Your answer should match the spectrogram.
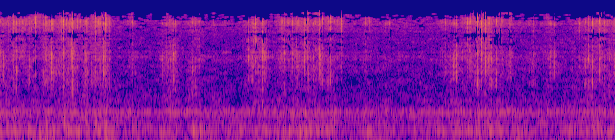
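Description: Faint, quick, irregular keyboard typing clicks, sped up about three and a half times in playback, over a low steady hiss.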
